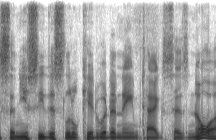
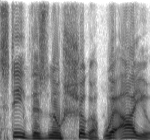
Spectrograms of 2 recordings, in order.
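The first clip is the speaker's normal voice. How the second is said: acted-out, mild, panicky, screaming cry; 5 semitones higher than usual. Retelling a panicked morning phone call: imitating own past screaming. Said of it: "And I'm screaming at Steve".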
